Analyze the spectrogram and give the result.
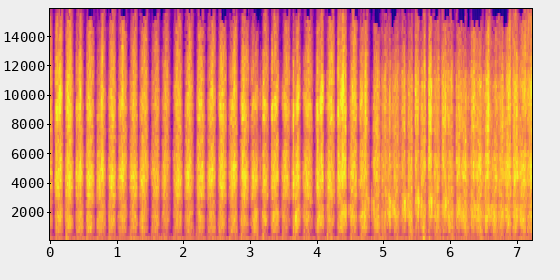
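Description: A wooden-handled bristle brush vigorously scrubs the soap-lathered side of a hollow brown leather cowboy boot vamp. Fast, rhythmic wet brushing strokes give a bright, hissing scrub with a faint low hum underneath. The strokes blur into a denser, more continuous rub toward the end.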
